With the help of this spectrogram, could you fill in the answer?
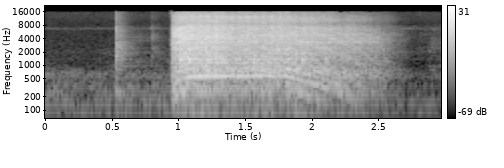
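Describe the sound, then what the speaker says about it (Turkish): A kitchen blender whirs steadily for about two seconds as it mixes a milk and ice cream base for homemade milk ice cream, preceded by a brief click, then cuts off. "Şimdi burada blenderdan da bir geçireceğim."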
